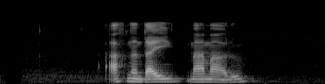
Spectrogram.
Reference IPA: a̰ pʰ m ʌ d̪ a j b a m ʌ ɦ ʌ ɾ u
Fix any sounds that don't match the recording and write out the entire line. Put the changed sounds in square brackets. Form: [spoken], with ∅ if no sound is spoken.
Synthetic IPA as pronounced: a̰ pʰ [n] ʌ d̪ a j [m] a m [a] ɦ ʌ ɾ u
